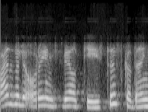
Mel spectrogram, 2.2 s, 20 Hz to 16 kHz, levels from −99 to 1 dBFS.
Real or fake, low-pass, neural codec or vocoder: real; 14.4 kHz; none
